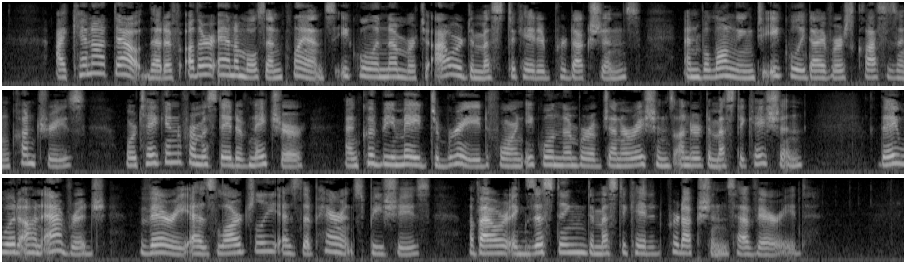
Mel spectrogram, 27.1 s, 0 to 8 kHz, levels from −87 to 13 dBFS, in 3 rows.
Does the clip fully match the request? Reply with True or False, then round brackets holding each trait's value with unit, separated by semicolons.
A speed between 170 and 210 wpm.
False (140 wpm)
